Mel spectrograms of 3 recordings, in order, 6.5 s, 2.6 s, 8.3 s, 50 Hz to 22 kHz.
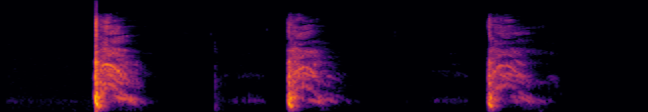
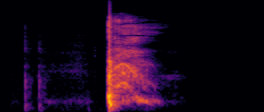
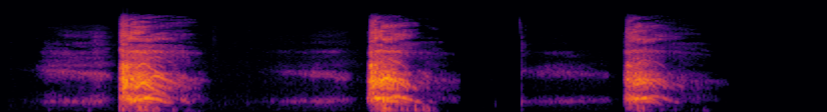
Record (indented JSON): {
  "three_cough_length": "6.5 s",
  "three_cough_amplitude": 32768,
  "three_cough_signal_mean_std_ratio": 0.2,
  "cough_length": "2.6 s",
  "cough_amplitude": 32768,
  "cough_signal_mean_std_ratio": 0.2,
  "exhalation_length": "8.3 s",
  "exhalation_amplitude": 29965,
  "exhalation_signal_mean_std_ratio": 0.31,
  "survey_phase": "beta (2021-08-13 to 2022-03-07)",
  "age": "45-64",
  "gender": "Male",
  "wearing_mask": "No",
  "symptom_cough_any": true,
  "symptom_runny_or_blocked_nose": true,
  "symptom_fatigue": true,
  "symptom_headache": true,
  "symptom_onset": "4 days",
  "smoker_status": "Never smoked",
  "respiratory_condition_asthma": false,
  "respiratory_condition_other": false,
  "recruitment_source": "REACT",
  "submission_delay": "0 days",
  "covid_test_result": "Positive",
  "covid_test_method": "RT-qPCR",
  "covid_ct_value": 20.9,
  "covid_ct_gene": "E gene",
  "influenza_a_test_result": "Negative",
  "influenza_b_test_result": "Negative"
}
